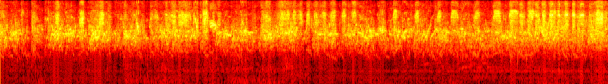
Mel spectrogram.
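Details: Budgerigars chirping together in an aviary colony: a dense, continuous chatter of high twittering and warbling notes without pause, with no other sounds standing out.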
